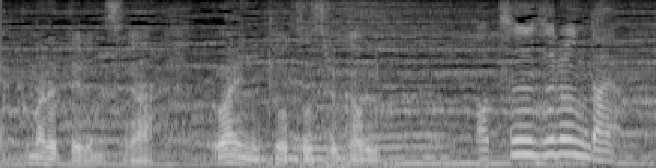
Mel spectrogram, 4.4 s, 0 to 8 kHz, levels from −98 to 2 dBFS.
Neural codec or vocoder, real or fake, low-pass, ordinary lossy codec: codec, 16 kHz, 16 kbps, FreqCodec, larger model; fake; none; none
